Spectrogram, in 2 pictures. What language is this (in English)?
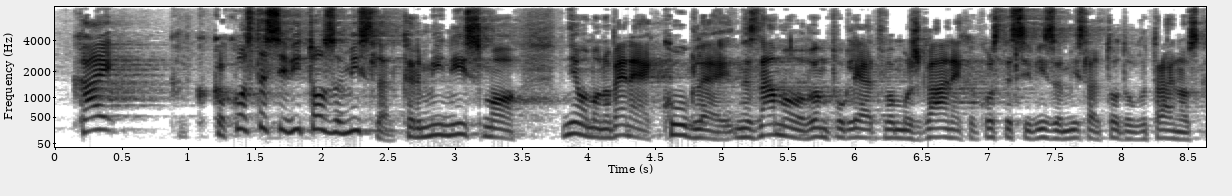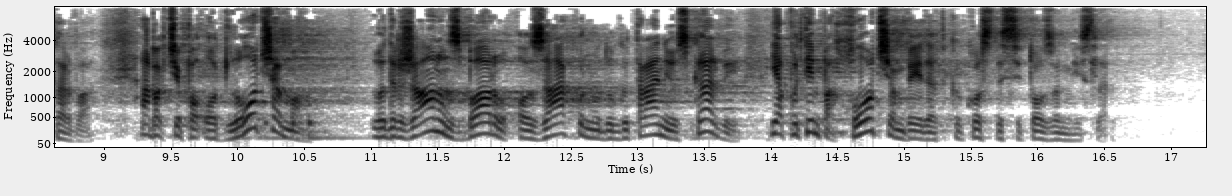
Slovenian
